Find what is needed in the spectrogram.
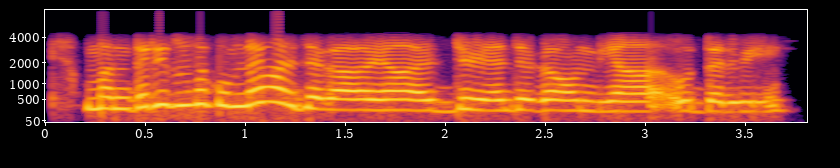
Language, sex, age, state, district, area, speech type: Dogri, female, 18-30, Jammu and Kashmir, Jammu, urban, conversation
